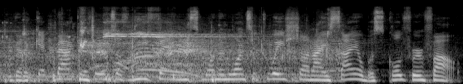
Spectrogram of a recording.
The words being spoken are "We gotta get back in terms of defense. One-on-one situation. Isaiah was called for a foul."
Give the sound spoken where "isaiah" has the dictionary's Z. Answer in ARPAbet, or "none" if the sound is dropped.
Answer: S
